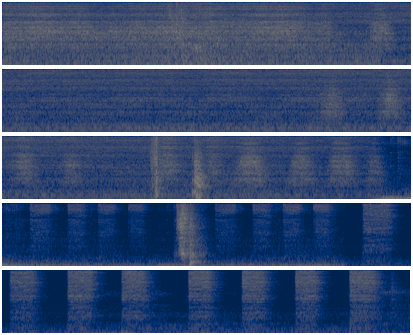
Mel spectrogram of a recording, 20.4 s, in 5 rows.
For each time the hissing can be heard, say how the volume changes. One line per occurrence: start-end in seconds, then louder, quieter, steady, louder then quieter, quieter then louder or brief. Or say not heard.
0.0-20.3 quieter then louder.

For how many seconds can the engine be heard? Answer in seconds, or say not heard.
4 s.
